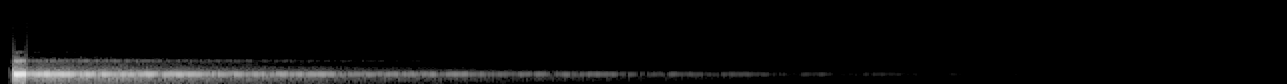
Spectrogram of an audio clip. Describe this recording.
Sub - Sub Low
Low note from submarine sonar
high, under-water, sub, processed, submarine, fx, sonar, water, aquatic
